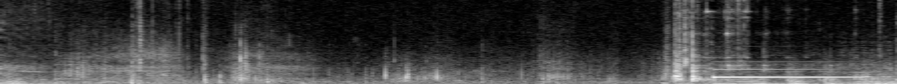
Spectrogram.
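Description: Car keys jangling and clicking as the ignition key of a Subaru Outback is handled, then near the end the car's engine is started: the sound jumps up suddenly and a steady electronic warning chime begins to beep.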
